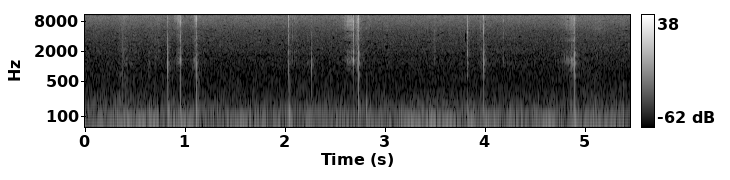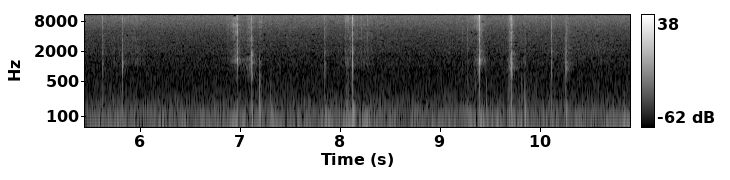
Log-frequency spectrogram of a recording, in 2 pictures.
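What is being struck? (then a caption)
Small cardboard box. Sticky fingertips tap on the sides of a small, hollow Kodak ColorPlus cardboard film box held in one hand. Scattered, very short, dry taps with bright sticky clicks sit over a steady low background rumble, each tap dying away almost instantly.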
